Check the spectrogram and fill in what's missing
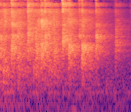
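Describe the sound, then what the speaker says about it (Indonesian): A classroom group gives a student a round of applause, a steady wash of many hands clapping at moderate distance, filling the whole stretch without voices on top. "tepuk tangan kepada Mas Anan"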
